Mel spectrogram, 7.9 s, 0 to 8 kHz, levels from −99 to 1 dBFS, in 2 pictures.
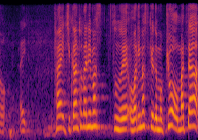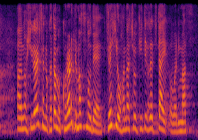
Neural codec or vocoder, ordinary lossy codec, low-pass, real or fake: codec, 16 kHz, 4 kbps, X-Codec, HuBERT features, trained on balanced general audio; none; 7.2 kHz; fake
